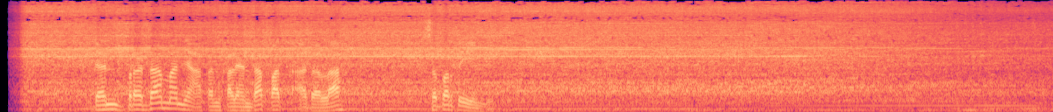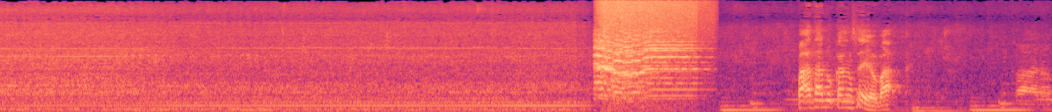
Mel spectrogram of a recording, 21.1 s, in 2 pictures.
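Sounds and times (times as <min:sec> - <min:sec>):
table saw running: 0:00.1 - 0:15.4, 0:16.4 - 0:17.7.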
